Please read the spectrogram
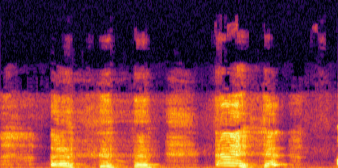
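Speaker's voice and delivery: cackling villain laugh; evil laugh. Acted. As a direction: laugh wickedly at the victim.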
